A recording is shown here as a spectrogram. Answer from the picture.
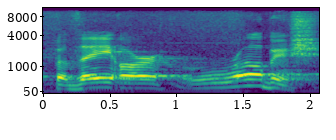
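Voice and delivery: "rubbish" leaned on hard, the whole line slowed right down; emphasis on rubbish. Retold or imitated. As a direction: drag out "but they are rubbish" and land hard on "rubbish". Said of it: "real emphasis on that word rubbish".

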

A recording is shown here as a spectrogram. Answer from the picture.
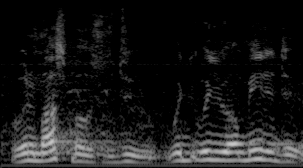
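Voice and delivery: low, soft mock grumble; typical male response. Son responding to his mother's hint, low reluctant mumble. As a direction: mutter it low, like a put-upon man. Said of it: "Almost a typical male response".

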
